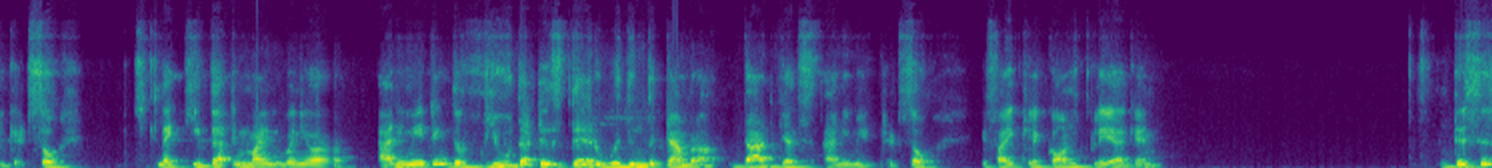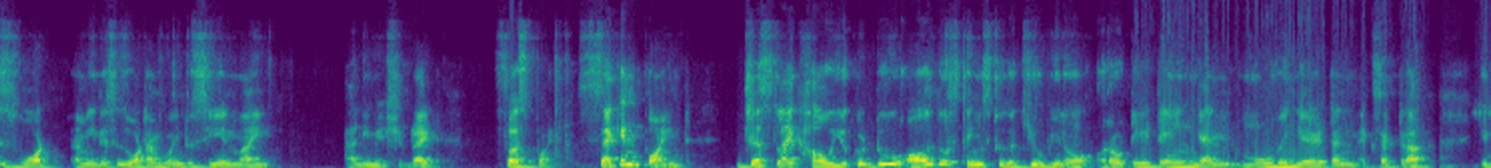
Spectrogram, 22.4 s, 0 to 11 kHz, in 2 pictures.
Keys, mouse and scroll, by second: 15.5 KP_0.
